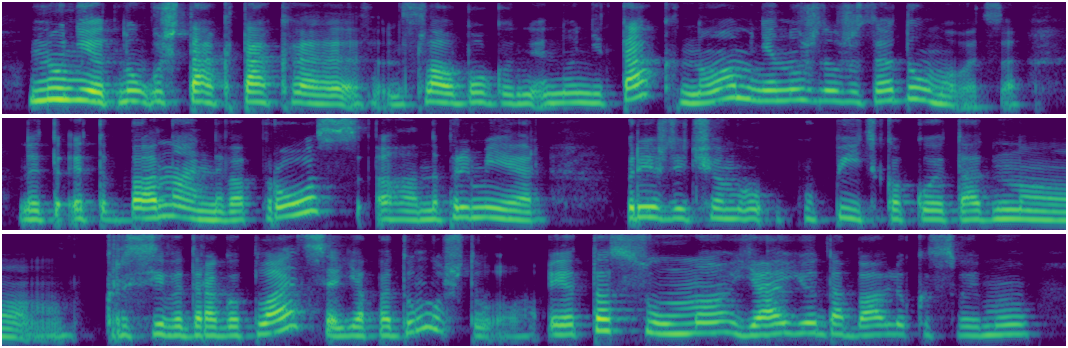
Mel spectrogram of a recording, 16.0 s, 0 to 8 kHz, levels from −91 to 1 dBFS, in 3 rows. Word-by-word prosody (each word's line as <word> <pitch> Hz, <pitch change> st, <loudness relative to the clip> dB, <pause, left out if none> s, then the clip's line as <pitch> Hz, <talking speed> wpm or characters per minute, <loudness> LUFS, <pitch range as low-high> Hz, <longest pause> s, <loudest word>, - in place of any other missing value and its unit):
Ну 275 Hz, +3 st, +8 dB
нет, 245 Hz, -5 st, +7 dB
ну 245 Hz, 0 st, +3 dB
уж 235 Hz, 0 st, -2 dB
так 230 Hz, -4 st, +3 dB
так, 225 Hz, -1 st, +2 dB
э, 190 Hz, -2 st, +1 dB, 0.3 s
слава 225 Hz, -3 st, +4 dB
Богу, 210 Hz, -1 st, -4 dB
ну, 200 Hz, +2 st, -4 dB
не 210 Hz, -1 st, -2 dB
так, 285 Hz, -, +1 dB
но 225 Hz, +9 st, +1 dB
мне 255 Hz, -5 st, +1 dB
уже 255 Hz, -1 st, -2 dB
задумываться. 225 Hz, -, -4 dB, 0.3 s
Эт 195 Hz, -1 st, -3 dB
это 200 Hz, -2 st, -5 dB
банальный 225 Hz, -1 st, +3 dB
вопрос. 280 Hz, -, +1 dB
Э, 195 Hz, -1 st, -3 dB
например, 200 Hz, -2 st, 0 dB, 0.4 s
прежде 230 Hz, -3 st, +2 dB
чем 210 Hz, 0 st, -4 dB
о 210 Hz, +1 st, -4 dB
купить 195 Hz, +1 st, -9 dB
какое-то 195 Hz, -2 st, -3 dB
одно 190 Hz, -2 st, -3 dB, 0.2 s
красивое 200 Hz, +1 st, -1 dB
дорогое 195 Hz, 0 st, +1 dB
платье, 285 Hz, -, +2 dB
я 195 Hz, +1 st, -1 dB
подумала, 250 Hz, -, -3 dB
что 185 Hz, -4 st, -11 dB
эта 220 Hz, +7 st, +4 dB
сумма, 250 Hz, -4 st, 0 dB
я 210 Hz, 0 st, +3 dB
ее 240 Hz, +1 st, 0 dB
добавлю 215 Hz, -1 st, -2 dB
к 205 Hz, -, -15 dB
своему 205 Hz, +3 st, -6 dB
215 Hz, 155 wpm, -24 LUFS, 195-240 Hz, 0.4 s, Ну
